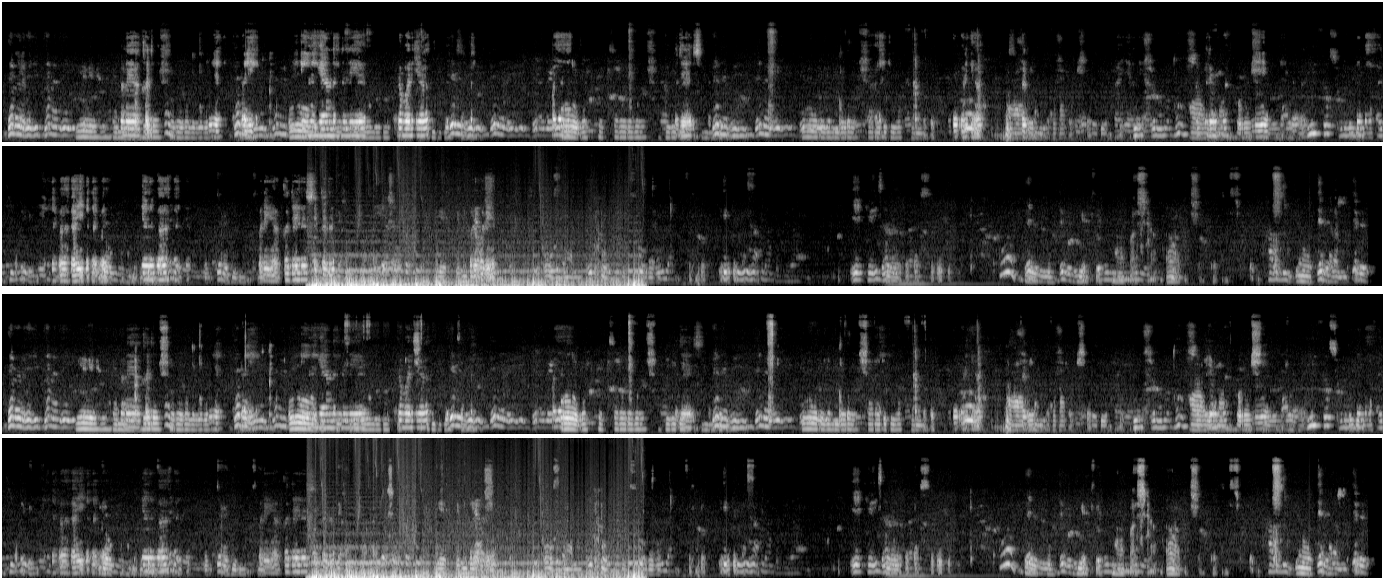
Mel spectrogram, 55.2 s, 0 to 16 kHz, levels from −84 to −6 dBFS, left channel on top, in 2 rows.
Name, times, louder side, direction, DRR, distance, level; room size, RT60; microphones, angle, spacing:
voice 1, 0.1-1.7 2.4-2.8 3.2-3.5 4.6-5.9 6.2-6.3 6.6-7.4 8.9-11.8 12.1-12.5 13.6-13.7 14.2-17.2 18.2-18.3 19.2-21.4 22.3-24.5 25.5-25.6 26.1-29.0 29.7-32.6 33.8-34.7 35.1-36.3 37.0-39.0 39.3-40.0 40.3-41.0 41.5-41.6 42.0-42.9 44.6-46.0 47.2-50.6 51.0-51.2 52.9-53.6 53.9-54.9, right 1 dB, 10° right, 0.7 m, -31 dB
voice 2, 1.5-4.3 5.7-9.0 11.2-14.3 15.3-15.4 16.0-18.5 20.1-20.8 21.1-22.1 23.7-25.9 26.6-26.7 26.9-27.4 28.0-28.2 29.5-29.8 30.2-30.3 30.8-31.2 31.7-32.9 34.3-35.4 36.3-37.4 38.4-40.7 41.4-41.7 42.2-42.3 45.3-45.6 45.9-46.4 48.1-48.3 49.1-51.5 51.8-51.9 52.2-52.7 53.0-53.2 53.5-53.8 54.6-54.8, right 6 dB, 90° right, 0.6 m, -30 dB
voice 3, 2.4-3.0 4.1-4.4 4.8-5.0 6.0-7.3 7.9-8.5 11.0-11.2 13.5-14.0 19.0-19.6 22.5-22.6 24.1-24.5 25.1-25.3 25.8-26.1 27.1-27.2 28.6-29.7 30.4-30.9 32.8-34.3 37.0-37.5, left 5 dB, 80° left, 0.5 m, -22 dB
sound 1, 33.7-40.4, right 1 dB, 35° right, 1.1 m, -19 dB
8.7 x 5.8 x 3.5 m
head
